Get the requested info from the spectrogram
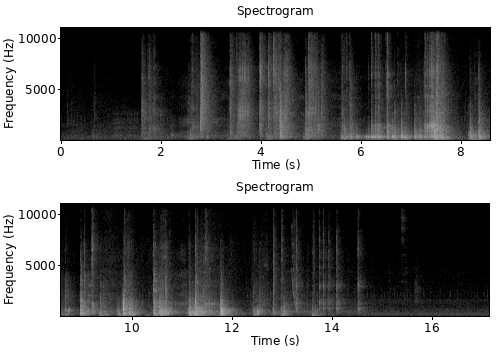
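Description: An irregular run of knocks and thuds on wood, starting about a second and a half in, thickest in the middle and thinning out before stopping near the end.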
